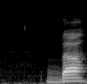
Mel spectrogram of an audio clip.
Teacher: Ba, c'est les 2 lèvres qui s'entrechoquent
